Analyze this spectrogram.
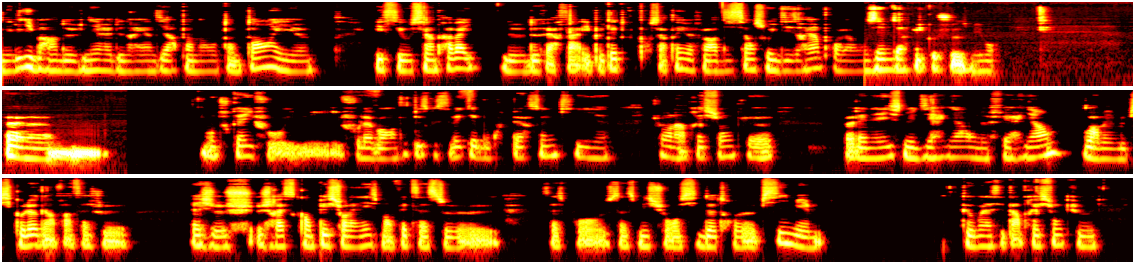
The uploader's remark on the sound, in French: la qualité du son n’est peut-être pas optimale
